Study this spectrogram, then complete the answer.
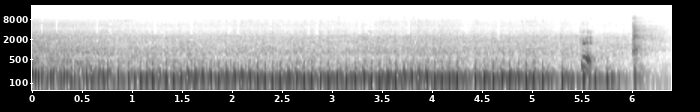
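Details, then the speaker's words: Two-passenger CVT ATV, about 150cc, after sitting, serviced with fresh fuel, air cleaner loose, warming a couple of minutes: steady quick putter at fairly even idle, couple of clunks near end; idle probably needs adjusting. "Probably got to dial in that idle a little bit too, but that's been running a couple of minutes."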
